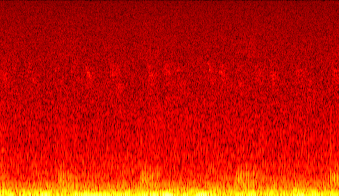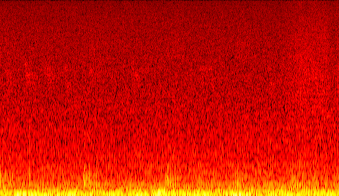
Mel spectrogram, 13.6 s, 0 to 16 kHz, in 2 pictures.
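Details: Senior cat Heidi purrs while being massaged, June 17, 2021; a continuous low rumble swells in soft pulses about every two seconds, while faint birds chirp high in the background.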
